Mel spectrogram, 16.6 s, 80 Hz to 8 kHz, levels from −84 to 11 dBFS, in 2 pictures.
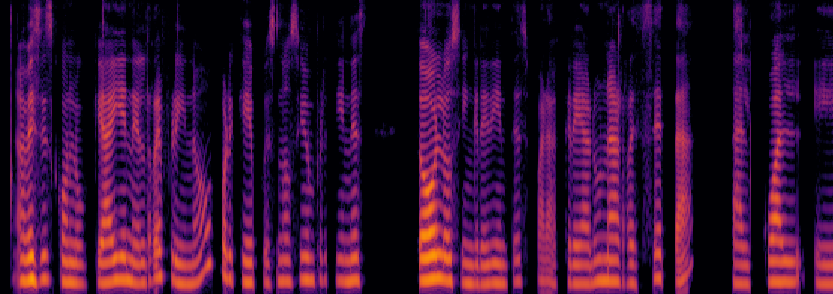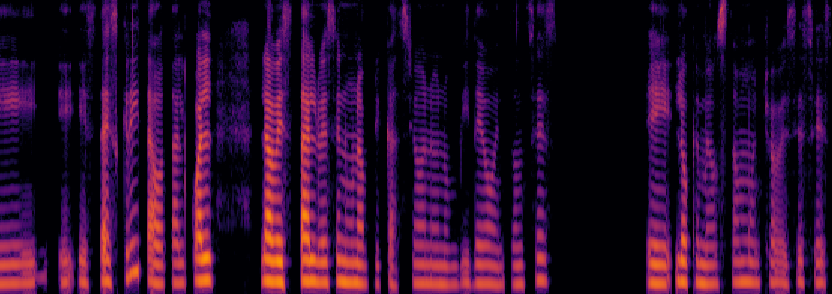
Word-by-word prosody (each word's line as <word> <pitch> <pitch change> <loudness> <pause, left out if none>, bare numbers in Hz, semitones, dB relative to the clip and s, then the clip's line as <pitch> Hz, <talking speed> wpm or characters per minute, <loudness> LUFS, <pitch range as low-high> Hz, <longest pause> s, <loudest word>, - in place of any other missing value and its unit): a 220 - -1
veces 230 +2 +6
con 205 -2 -1
lo 190 -1 -4
que 195 - +1
hay 210 +3 +4
en 225 -1 +3
el 195 0 -2
refri, 210 -4 -2
¿no? 240 - -5
Porque, 230 - -3
pues, 195 0 -12
no 210 0 -5
siempre 225 +1 -6
tienes 220 0 -4 0.5
todos 225 +2 +11
los 220 -2 +3
ingredientes 190 +2 -5
para 110 +7 -11
crear 190 +1 -5
una 215 0 +2
receta 215 - -6 0.4
tal 190 -1 -6
cual, 205 0 0
eh, 190 0 -6 0.2
e 205 0 -11
e 210 - -7
está 185 -3 -2
escrita, 255 - -2
o 190 - -1
tal 195 +1 -7
cual 220 +2 +6 0.4
la 215 -1 +9
ves 205 -1 +6
tal 215 0 +7
vez 200 0 -2
en 210 -1 +3
una 200 -1 +2
aplicación 185 +1 -9
o - - -7
en 185 - -6
un 180 0 -11
video. 190 -1 -8
Entonces, 185 +5 -11 0.9
eh, 190 -1 0
lo 210 -1 +1
que 200 +1 -9
me 190 -1 -1
gusta 190 +2 -6
mucho 200 -1 -6
a - - -8
veces 200 +1 -11
es, 195 0 -10
200 Hz, 190 wpm, -23 LUFS, 190-215 Hz, 0.9 s, todos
